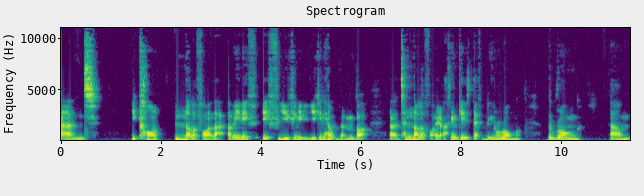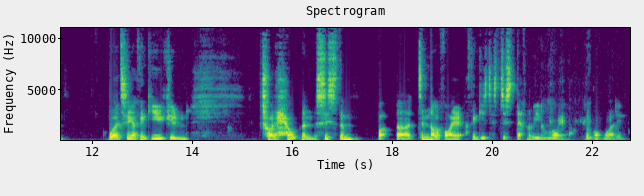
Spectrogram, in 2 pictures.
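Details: Adult man who has stammered for over 30 years, speaking spontaneously: stuttering.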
